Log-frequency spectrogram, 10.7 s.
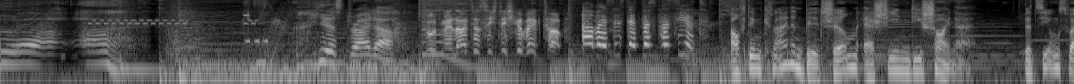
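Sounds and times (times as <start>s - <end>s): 
communication device electronic ringtone: 1.2s - 2.9s
speech: 3.2s - 10.7s.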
